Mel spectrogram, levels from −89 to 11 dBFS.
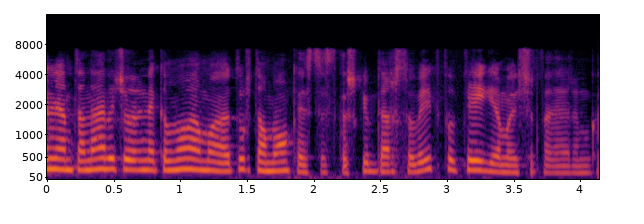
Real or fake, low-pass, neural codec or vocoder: fake; 7.2 kHz; codec, 16 kHz, 2 kbps, X-Codec, HuBERT features, trained on general audio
